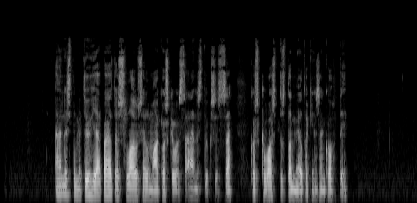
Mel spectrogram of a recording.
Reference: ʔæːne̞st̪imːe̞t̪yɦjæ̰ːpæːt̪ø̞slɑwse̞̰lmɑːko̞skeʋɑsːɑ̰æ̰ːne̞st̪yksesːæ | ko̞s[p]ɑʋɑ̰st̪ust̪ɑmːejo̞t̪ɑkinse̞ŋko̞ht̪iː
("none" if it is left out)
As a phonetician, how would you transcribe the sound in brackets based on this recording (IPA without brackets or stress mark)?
k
